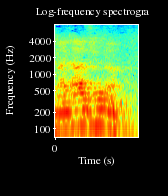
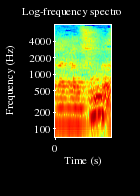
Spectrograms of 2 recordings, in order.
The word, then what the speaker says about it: Nagarjuna: Zum Beispiel, wenn man den Namen Nagarjuna hernimmt, dann ist vielleicht in unserem Geist die Repräsentation dafür eben der Name mit zwei kurzen Silben zum Schluss, also Nagarjuna.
